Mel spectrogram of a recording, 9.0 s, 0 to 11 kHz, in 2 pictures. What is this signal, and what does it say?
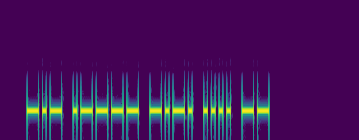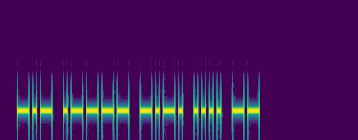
Morse code, heard as a keyed tone, about 25 wpm, 700 Hz. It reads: K1CHM K1CHM
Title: Call Signs Repeated 2x - 25wpm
